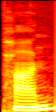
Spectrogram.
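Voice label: "pan2" Mandarin Chinese syllable, second tone; Cours-de-Chinois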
